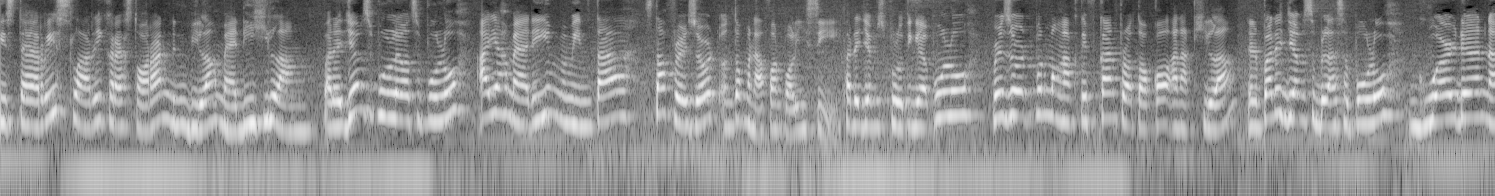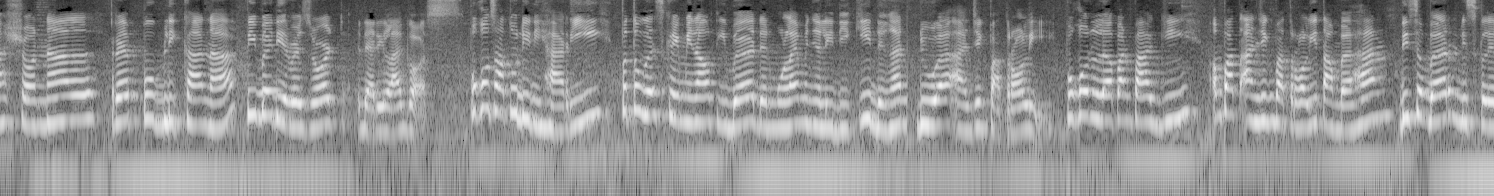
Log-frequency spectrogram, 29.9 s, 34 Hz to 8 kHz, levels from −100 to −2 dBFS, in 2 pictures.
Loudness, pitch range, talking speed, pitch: -17 LUFS, 235-295 Hz, 130 wpm, 265 Hz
